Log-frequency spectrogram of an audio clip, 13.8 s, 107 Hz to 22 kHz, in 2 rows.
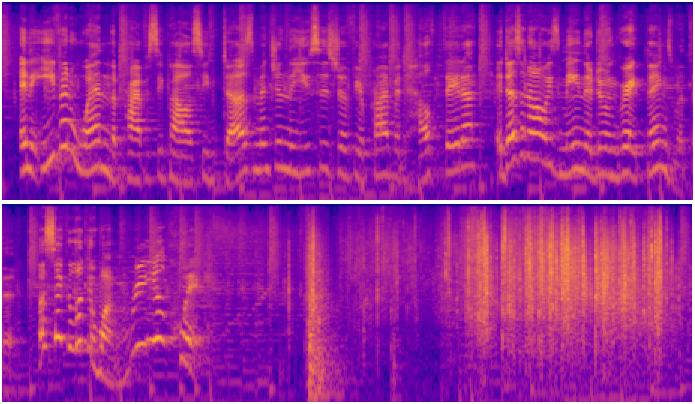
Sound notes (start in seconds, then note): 9.6 paper rustling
